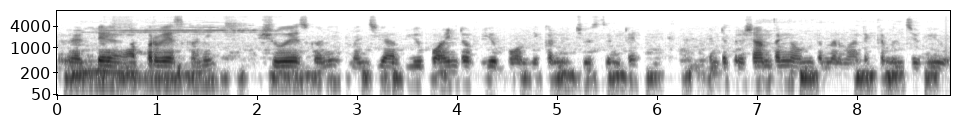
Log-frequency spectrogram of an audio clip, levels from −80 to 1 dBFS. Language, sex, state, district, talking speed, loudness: Telugu, male, Andhra Pradesh, Visakhapatnam, 155 wpm, -24 LUFS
